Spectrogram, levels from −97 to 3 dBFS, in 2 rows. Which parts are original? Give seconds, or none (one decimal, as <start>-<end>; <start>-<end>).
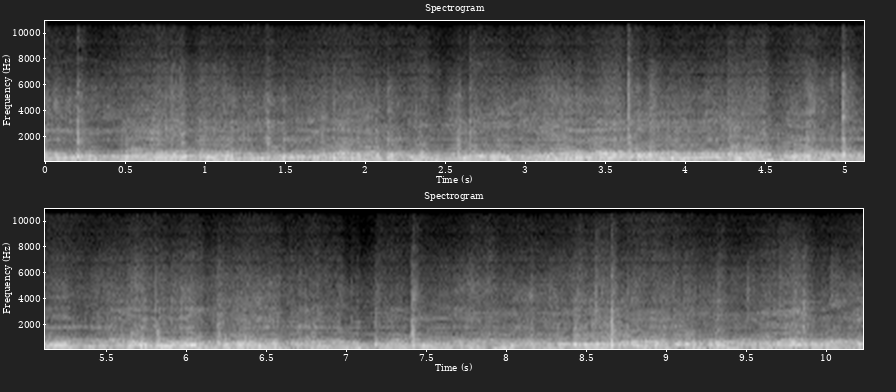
none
